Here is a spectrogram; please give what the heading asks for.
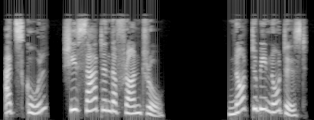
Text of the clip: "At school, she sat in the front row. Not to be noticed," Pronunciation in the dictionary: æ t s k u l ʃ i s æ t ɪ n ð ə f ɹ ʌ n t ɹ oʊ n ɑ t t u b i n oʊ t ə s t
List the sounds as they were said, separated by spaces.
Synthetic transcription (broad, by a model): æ t s k u l ʃ i s æ t ɪ n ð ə f ɹ ʌ n t ɹ oʊ n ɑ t t u b i n oʊ t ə s t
